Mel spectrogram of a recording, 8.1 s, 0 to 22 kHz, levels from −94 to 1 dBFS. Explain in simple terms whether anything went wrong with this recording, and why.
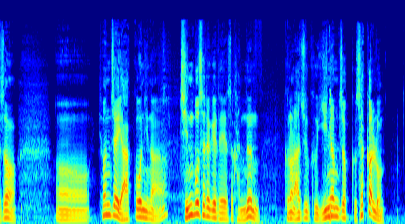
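At 6.59 to 6.61 s there is a brief glitch from damaged data in a compressed stream. The decoder misreads corrupted bytes, unlike a clean edit or dropout.

From 6.84 to 7.98 s the speech slows by about 5.4% and drops almost a semitone. This is likely a drift correction step, with speed and pitch changing together, unlike a pitch-only effect.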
